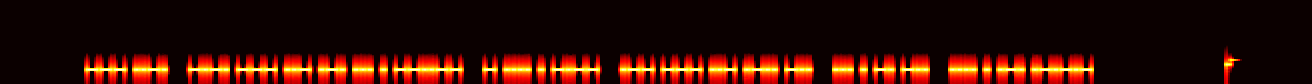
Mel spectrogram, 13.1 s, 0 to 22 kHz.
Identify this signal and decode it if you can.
Morse code, heard as a keyed tone, about 34 wpm, 700 Hz. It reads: OF COURSE, THEY WOULD SEND HER.
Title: Sentences from Top 1500 Words 35wpm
